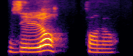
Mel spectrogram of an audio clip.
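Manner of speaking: rising stress on "lo", second syllable of xylofono. Teaching Spanish accent marks with a word: rising, stressed lo in xylofono. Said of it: "Notice how that accented O, my voice went up, and it's that I accented. I really punched that letter with my voice".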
